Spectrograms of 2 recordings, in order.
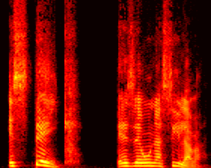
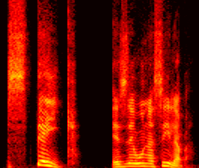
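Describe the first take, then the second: No difference in how they are said.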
